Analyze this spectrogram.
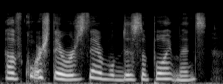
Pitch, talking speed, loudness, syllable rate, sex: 245 Hz, 160 wpm, -17 LUFS, 7.0 syllables/s, female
